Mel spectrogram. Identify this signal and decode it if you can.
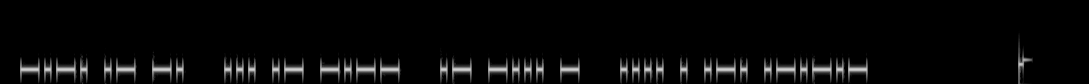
Morse code, heard as a keyed tone, about 21 wpm, 700 Hz. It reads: CAN SAY ABT HER.
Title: Sentences from Top 200 Words and Abbreviations 20wpm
